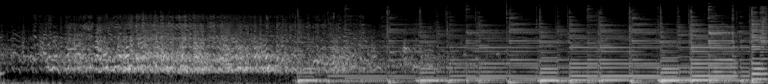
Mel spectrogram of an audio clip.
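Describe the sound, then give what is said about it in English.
Several noisy turkeys gobble loudly and repeatedly in warbling, rapid bursts: a dense chorus at first, then many overlapping gobbles that come one after another, with no voices. “her noisy turkeys”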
